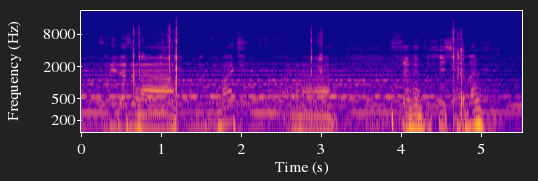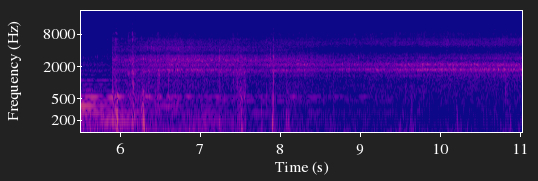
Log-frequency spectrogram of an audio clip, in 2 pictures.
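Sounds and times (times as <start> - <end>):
background music: 0.0 - 9.3.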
